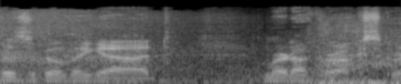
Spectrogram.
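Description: Fiery bolts whoosh past in a burst.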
